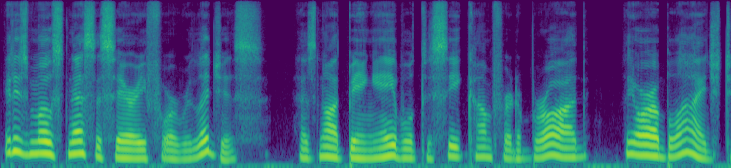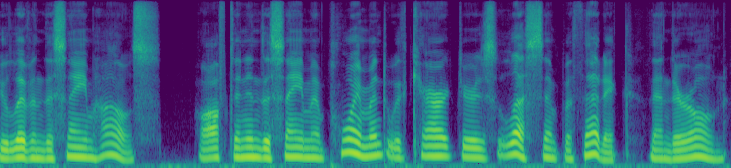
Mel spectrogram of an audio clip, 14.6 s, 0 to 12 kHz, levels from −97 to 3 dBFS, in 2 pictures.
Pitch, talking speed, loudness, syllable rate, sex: 155 Hz, 145 wpm, -17 LUFS, 4.1 syllables/s, male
